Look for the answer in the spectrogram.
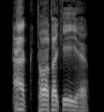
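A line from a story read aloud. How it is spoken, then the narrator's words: Creaky old voice. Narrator (Russian): проскрипел старческий голос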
